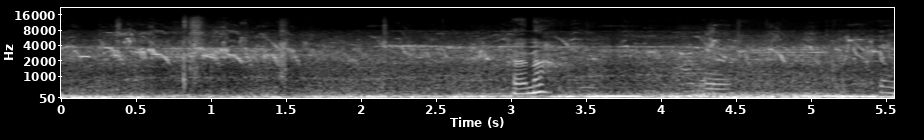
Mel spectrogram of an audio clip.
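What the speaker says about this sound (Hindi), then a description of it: "सिर्फ चिड़िया की आवाज़ है" Birds chirp and tweet in short bursts over steady outdoor rumble in an empty park, with someone speaking briefly nearby.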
